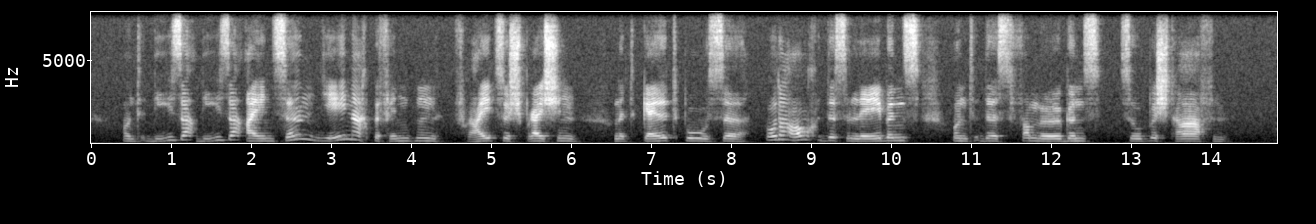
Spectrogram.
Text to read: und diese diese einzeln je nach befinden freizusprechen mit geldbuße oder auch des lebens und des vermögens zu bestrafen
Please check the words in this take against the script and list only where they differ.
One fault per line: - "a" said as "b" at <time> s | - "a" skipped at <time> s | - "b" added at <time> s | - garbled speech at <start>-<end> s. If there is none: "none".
none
